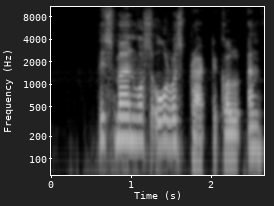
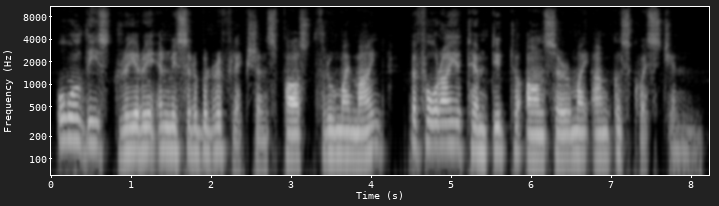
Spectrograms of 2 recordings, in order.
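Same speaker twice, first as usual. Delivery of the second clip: plain reading voice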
